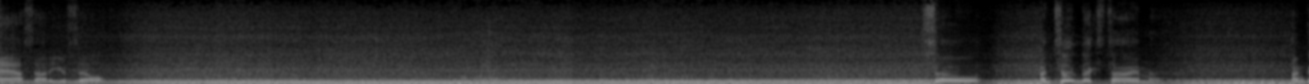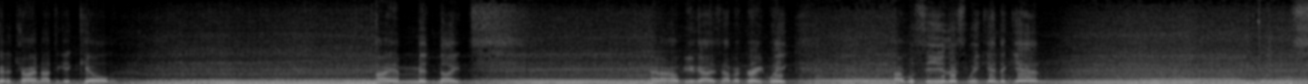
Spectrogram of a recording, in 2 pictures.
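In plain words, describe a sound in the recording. A motorcycle engine hums steadily, revving up and dropping as the gears change.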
